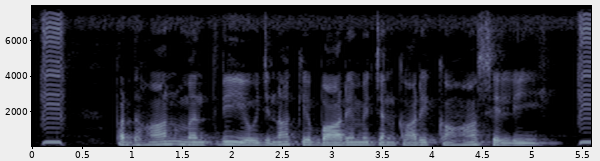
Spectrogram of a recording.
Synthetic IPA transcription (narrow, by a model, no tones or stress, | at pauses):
pɾəd̪ʱaːnmə̃nt̪ɾiːjoːd͡ʒnaːkebaːɾeːmẽd͡ʒənka̰ːɾiːkəɦãːseliː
